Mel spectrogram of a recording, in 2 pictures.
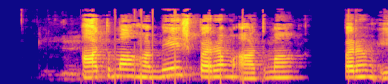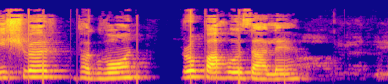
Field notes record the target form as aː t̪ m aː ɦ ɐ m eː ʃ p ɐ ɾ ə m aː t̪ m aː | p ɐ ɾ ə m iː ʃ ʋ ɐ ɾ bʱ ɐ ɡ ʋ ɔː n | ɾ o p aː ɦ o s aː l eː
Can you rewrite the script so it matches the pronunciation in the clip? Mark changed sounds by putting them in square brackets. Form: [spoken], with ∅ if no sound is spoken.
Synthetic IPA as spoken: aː t̪ m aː ɦ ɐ m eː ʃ p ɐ ɾ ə m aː t̪ m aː | p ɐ ɾ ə m iː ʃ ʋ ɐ ɾ bʱ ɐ ɡ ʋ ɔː n | ɾ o p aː ɦ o [z] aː l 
